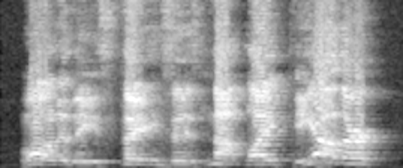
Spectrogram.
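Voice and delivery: slow, loud, mock-outraged shout; loud exclamation. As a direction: bellow it like a big reveal. Exclaims at odd item out.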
